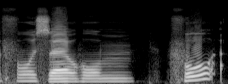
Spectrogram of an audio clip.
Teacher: alirkan nafas, sifat hamasnya mengalirnya nafas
